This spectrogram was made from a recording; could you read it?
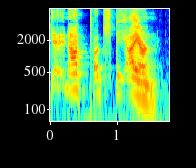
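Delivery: put-on strong, heavy west of Ireland accent, high. Retelling grandmother speaking to them as a child, strong west of Ireland accent. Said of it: "in her strong accent says".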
